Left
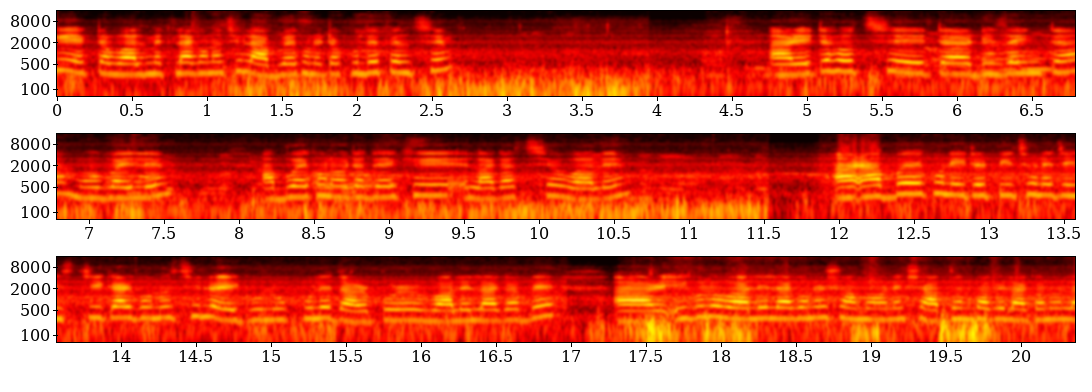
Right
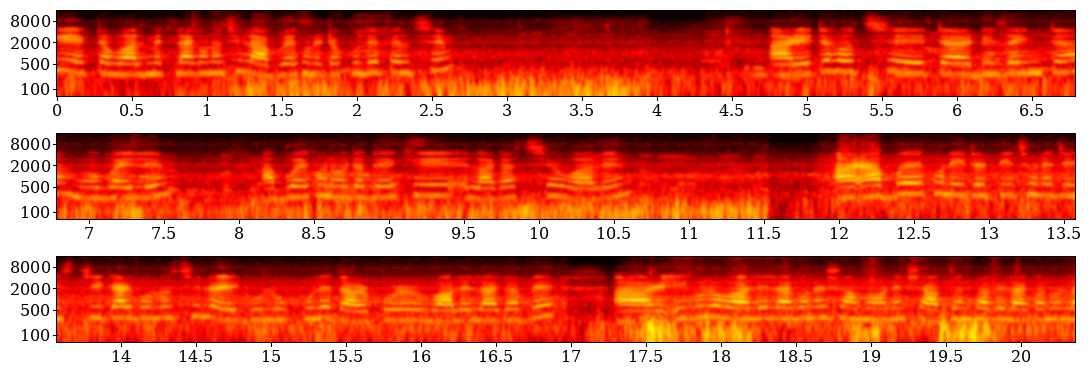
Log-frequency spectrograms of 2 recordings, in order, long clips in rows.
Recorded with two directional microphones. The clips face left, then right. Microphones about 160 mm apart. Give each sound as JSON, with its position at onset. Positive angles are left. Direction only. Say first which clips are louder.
{"t": 0.0, "sound": "a woman's voice", "louder": "left 2 dB", "side_deg": 15}
{"t": 4.7, "sound": "speech", "louder": "left 1 dB", "side_deg": 20}
{"t": 11.9, "sound": "speech", "louder": "left 1 dB", "side_deg": 25}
